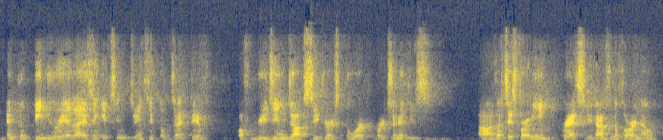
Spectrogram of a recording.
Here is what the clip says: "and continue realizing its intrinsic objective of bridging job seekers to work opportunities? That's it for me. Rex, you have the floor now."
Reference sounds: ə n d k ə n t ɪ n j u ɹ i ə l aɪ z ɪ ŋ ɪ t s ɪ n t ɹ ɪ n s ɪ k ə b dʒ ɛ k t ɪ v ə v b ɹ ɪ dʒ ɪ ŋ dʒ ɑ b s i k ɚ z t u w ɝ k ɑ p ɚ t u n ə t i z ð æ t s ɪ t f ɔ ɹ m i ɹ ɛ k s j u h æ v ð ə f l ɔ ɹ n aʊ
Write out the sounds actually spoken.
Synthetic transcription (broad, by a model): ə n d k ə n t ɪ n j u ɹ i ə l aɪ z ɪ ŋ ɪ t s ɪ n t ɹ ɪ n s ɪ k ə b dʒ ɛ k t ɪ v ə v b ɹ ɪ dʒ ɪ ŋ dʒ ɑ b s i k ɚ s t u w ɝ k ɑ p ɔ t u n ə t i s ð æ t s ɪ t f ɔ ɹ m i ɹ ɛ k s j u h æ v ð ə f l ɔ ɹ n aʊ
